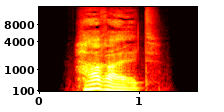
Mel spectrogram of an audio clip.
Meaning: a male given name from the North Germanic languages
- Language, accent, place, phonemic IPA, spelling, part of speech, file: German, Germany, Berlin, /ˈhaʁalt/, Harald, proper noun, De-Harald.ogg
